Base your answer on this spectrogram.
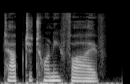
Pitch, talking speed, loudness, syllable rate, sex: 165 Hz, 140 wpm, -18 LUFS, 4.9 syllables/s, female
